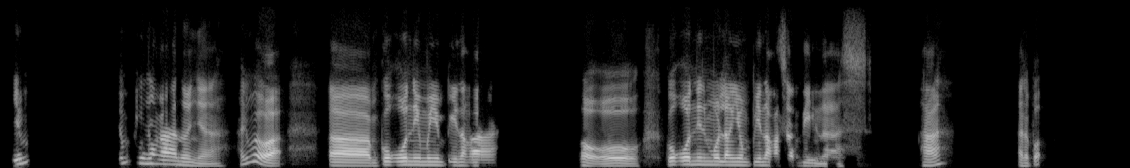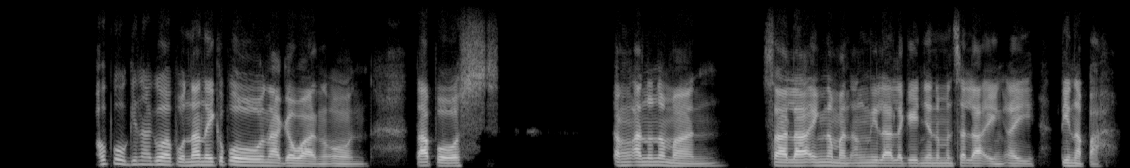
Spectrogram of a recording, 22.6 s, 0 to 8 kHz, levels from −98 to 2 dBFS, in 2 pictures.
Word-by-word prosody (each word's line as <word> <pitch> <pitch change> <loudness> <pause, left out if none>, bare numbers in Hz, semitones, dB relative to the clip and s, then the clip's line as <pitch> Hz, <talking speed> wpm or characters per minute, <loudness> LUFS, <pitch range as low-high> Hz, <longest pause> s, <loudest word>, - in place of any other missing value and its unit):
Yung 240 +6 -3 0.9
yung 245 +3 -12
pinaka 225 -6 +1
ano 165 -3 -1
niya, 115 -4 -6 0.2
halimbawa, - - +4 0.4
um, 135 -2 +7
kukunin 165 0 +2
mo 160 - -2
yung 155 -2 -2
pinaka 145 -2 0 1.0
oo, 115 +1 +1 0.3
kukunin 170 0 +2
mo 165 - -1
lang 160 -1 +2
yung 155 - -3
pinakasardinas, 130 -8 -5 0.6
ha? - - -1 0.7
Ano - - -4
po? - - -7 1.8
Opo, 195 +1 -3
ginagawa 175 -1 -1
po, 150 - -4
nanay 160 +2 +2
ko 170 - -4
po, 170 -1 +2 0.2
nagawa 120 -5 +2
noon, 105 -2 -6 0.5
tapos 130 -2 +1 1.3
Ang 145 +1 -2
ano 155 0 +2
naman, 120 -5 -2 0.5
sa 140 -2 +4
laing 135 +1 +4
naman 125 -3 -2
ang 130 +1 -7
nilalagay 125 -1 -1
niya 125 0 -3
naman 120 0 -5
sa 130 +2 -4
laing 110 -3 0
ay 115 -2 -4 0.2
tinapa. 125 -3 -3
135 Hz, 115 wpm, -25 LUFS, 120-160 Hz, 1.8 s, um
